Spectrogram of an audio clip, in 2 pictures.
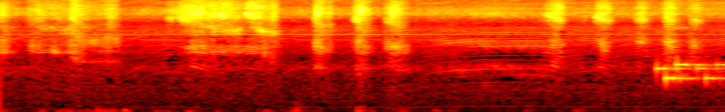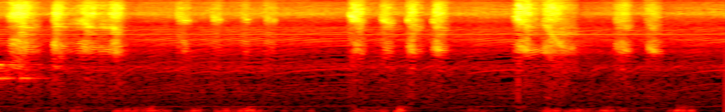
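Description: Handheld rotary tool running with a small abrasive wheel on copper wire, giving repeated short scratchy hisses over a steady motor hum as the wheel touches the wire. The wheel is rubbing the dark patina off the raised wire to highlight it. A brief two-note electronic beep sounds about five seconds in.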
